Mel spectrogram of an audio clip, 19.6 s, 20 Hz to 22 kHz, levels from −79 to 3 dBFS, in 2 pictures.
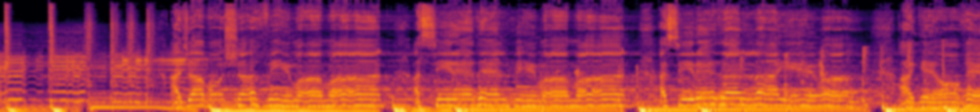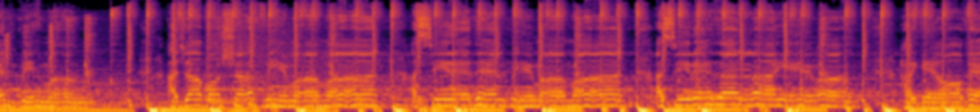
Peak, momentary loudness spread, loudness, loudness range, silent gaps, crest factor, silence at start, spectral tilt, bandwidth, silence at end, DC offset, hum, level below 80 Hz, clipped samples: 0 dBFS; 4 LU; -12 LUFS; 1 LU; none; 10 dB; 0 s; -5 dB/octave; over 20 kHz; 0 s; under 0.1%; none; -16 dBFS; under 0.1%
